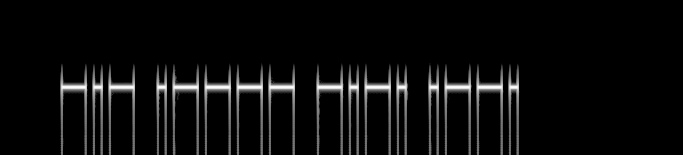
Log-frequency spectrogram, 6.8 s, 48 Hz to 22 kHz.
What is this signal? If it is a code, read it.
Morse code, heard as a keyed tone, about 15 wpm, 700 Hz. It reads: K1CP
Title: Call Signs Repeated 2x - 15wpm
